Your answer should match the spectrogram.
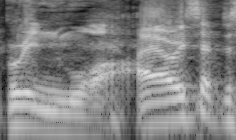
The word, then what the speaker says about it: Bryn Mawr: and he lived on Bryn Mawr. No way. Yeah. Brian Moore from Bryn Mawr. Yeah. And if you look at the spelling, like phonetically, it looks like Brian Moore.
